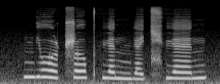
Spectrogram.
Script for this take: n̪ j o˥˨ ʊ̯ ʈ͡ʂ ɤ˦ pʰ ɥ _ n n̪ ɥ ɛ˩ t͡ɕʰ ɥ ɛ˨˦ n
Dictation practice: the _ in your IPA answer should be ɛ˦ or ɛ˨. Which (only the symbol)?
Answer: ɛ˨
